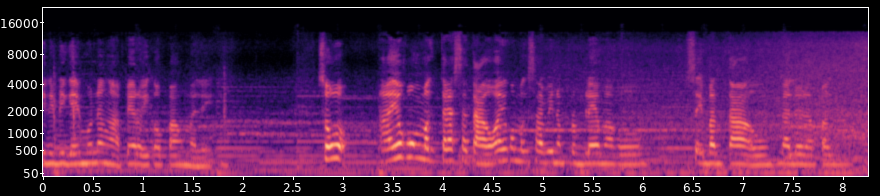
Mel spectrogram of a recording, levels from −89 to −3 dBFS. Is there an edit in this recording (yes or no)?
no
